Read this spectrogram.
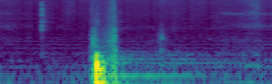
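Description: A card is set down with a soft thump.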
